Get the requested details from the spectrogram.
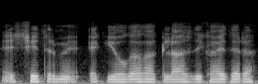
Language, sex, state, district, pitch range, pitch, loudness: Hindi, male, Jharkhand, Ranchi, 120-125 Hz, 125 Hz, -15 LUFS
